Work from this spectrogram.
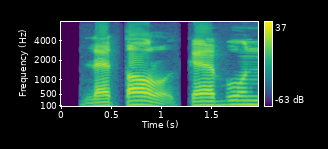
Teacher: زبر ہے اس لیے را کو پر پڑھا جائے گا کبن نون مشدد پر گنہ ہوگا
